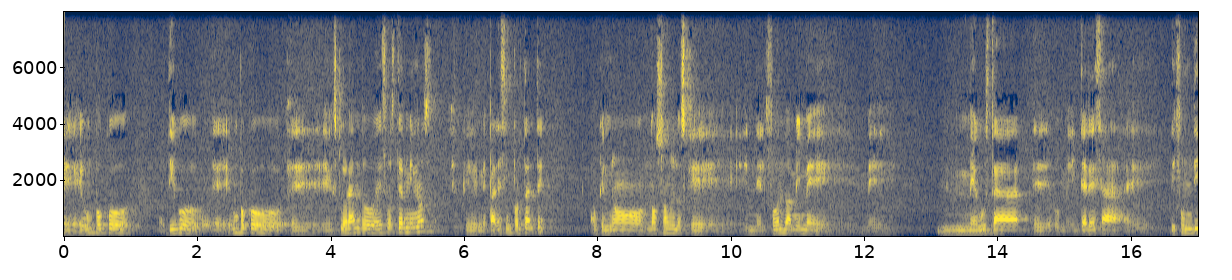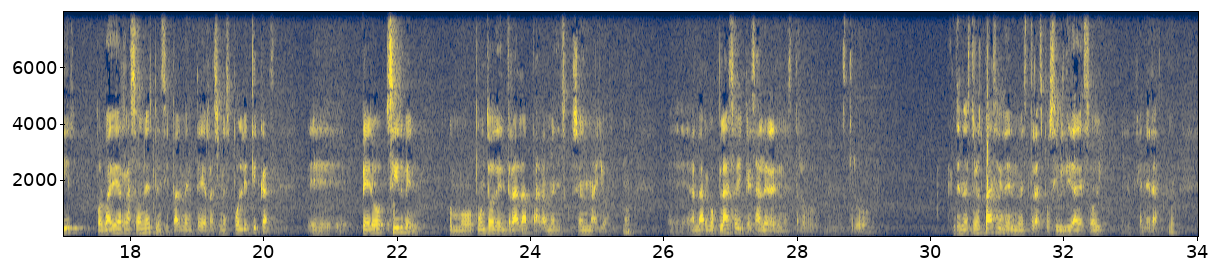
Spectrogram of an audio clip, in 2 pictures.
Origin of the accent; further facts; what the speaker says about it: Mexico; Pues yo vengo de México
